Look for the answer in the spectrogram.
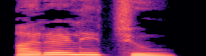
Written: ಅರಳಿಚು

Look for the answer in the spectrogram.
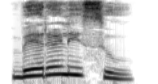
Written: ಬೆರಳಿಸು

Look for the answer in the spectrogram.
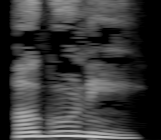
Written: ಅಕ್ಕಣಿ

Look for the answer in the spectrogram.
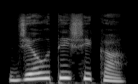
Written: ಜ್ಯೌತಿಷಿಕ

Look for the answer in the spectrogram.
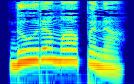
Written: ದೂರಮಾಪನ

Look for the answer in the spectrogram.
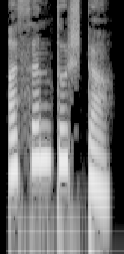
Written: ಅಸಂತುಷ್ಟಿ

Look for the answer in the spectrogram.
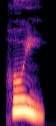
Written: ಹೊಯ್ಯಿ

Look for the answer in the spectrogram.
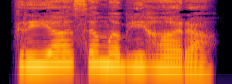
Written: ಕ್ರಿಯಾಸಮಭಿಹಾರ

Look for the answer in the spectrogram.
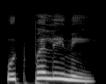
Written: ಉತ್ಪಲಿನಿ

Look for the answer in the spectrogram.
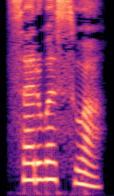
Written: ಸರ್ವಸ್ವ

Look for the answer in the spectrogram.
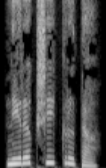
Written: ನಿರಕ್ಷೀಕೃತ

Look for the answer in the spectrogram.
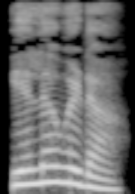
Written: ಎಲೆವಡೆ

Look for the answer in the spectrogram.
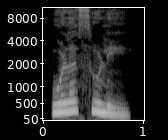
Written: ಒಳಸುಳಿ

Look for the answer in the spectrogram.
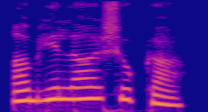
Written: ಅಭಿಲಾಷುಕ

